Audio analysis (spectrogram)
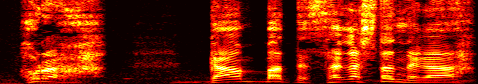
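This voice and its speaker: Brash, wildly animated young oni boss. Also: male voice, high voice, a little fast, a little hiss or hum, exaggerated voice. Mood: sheepish, friendly. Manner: cocky, rough street talk, blustering. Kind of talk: anime game voice acting.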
